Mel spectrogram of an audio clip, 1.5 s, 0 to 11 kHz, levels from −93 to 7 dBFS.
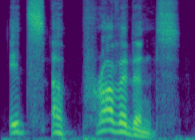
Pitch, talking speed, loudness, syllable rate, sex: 170 Hz, 125 wpm, -20 LUFS, 4.9 syllables/s, male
